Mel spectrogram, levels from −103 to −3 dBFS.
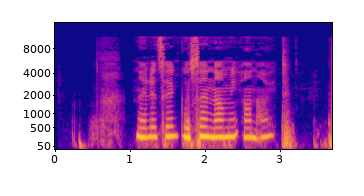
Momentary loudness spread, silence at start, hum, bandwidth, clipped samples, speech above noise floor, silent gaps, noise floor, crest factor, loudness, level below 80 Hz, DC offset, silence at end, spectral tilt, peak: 23 LU; 0.3 s; none; 11.5 kHz; under 0.1%; 29 dB; none; -48 dBFS; 16 dB; -19 LUFS; -44 dBFS; under 0.1%; 0 s; -6 dB/octave; -4 dBFS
